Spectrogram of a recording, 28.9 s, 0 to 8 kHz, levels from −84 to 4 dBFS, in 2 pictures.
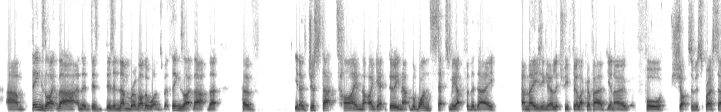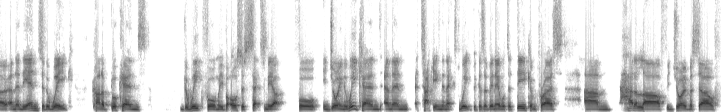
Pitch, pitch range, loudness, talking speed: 110 Hz, 105-125 Hz, -20 LUFS, 185 wpm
